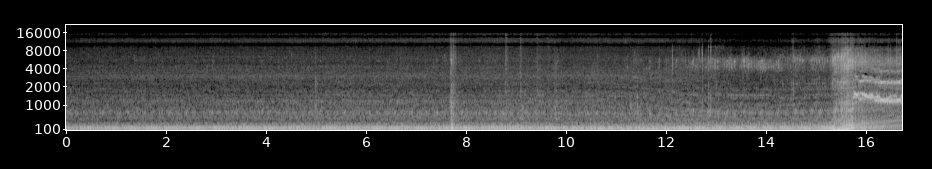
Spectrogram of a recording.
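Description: Ramjet 350 small-block V8 in a 1933 Ford Victoria hot rod idling steadily, with a single sharp knock about halfway through. Near the end the engine revs up and the car pulls away.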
